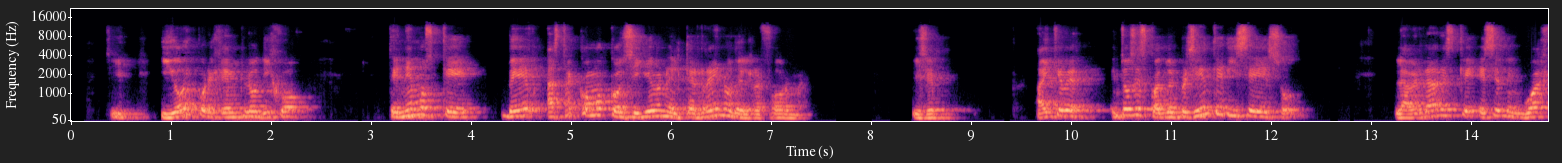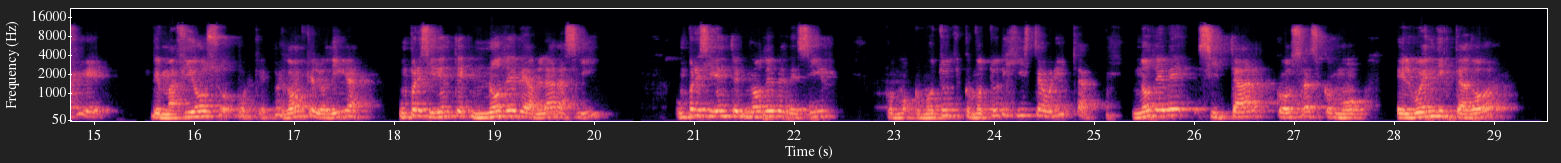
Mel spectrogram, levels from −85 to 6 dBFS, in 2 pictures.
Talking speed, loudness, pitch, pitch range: 135 wpm, -14 LUFS, 170 Hz, 145-195 Hz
